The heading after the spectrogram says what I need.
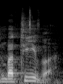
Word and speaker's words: Madiba: nelson mandela is called madiba but actually in his hometown uh in the eastern cape they pronounce it as mativa you know and that sounds very close to matiba maybe if you look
